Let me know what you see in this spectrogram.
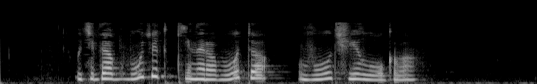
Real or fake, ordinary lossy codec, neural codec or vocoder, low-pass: fake; MP3, 32 kbps; codec, 16 kHz, 4 kbps, X-Codec, HuBERT features, trained on balanced general audio; 7.2 kHz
